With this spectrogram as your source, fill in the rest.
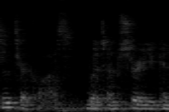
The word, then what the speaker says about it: Sinterklaas: article titled santa claus saint nicholas in dutch is actually pronounced sinterklaas which i'm sure you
